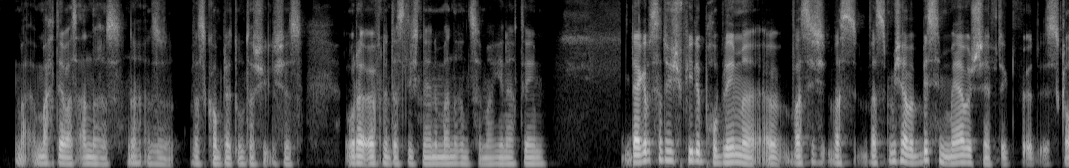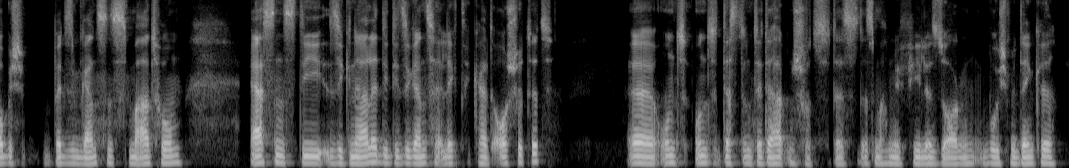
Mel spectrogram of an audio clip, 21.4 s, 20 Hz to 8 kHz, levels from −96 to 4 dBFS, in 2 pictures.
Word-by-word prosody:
m -, -, -5 dB
macht 115 Hz, 0 st, -2 dB
der 115 Hz, -, +5 dB
was 110 Hz, 0 st, 0 dB
anderes, 105 Hz, -3 st, -2 dB
ne, -, -, -4 dB
also 105 Hz, -4 st, -8 dB, 0.2 s
was 110 Hz, -1 st, -4 dB
komplett 105 Hz, -1 st, -2 dB
Unterschiedliches 105 Hz, -, -5 dB, 0.4 s
oder 120 Hz, 0 st, +5 dB
öffnet 115 Hz, 0 st, +1 dB
das 110 Hz, 0 st, -1 dB
Licht 110 Hz, -1 st, -5 dB
in 110 Hz, -, 0 dB
einem 110 Hz, 0 st, 0 dB
anderen 110 Hz, 0 st, -3 dB
Zimmer, 105 Hz, 0 st, -5 dB
je 105 Hz, 0 st, -3 dB
nachdem. 105 Hz, 0 st, -3 dB, 0.8 s
Da 130 Hz, -, +7 dB
gibt's 155 Hz, +4 st, +3 dB
natürlich 165 Hz, -1 st, +1 dB
viele 160 Hz, -1 st, +3 dB
Probleme. 125 Hz, -4 st, +3 dB
Äh, 110 Hz, -, +1 dB
was 115 Hz, +2 st, 0 dB
ich 130 Hz, -, -1 dB
was 120 Hz, 0 st, +1 dB
was 120 Hz, 0 st, -1 dB
mich 150 Hz, +2 st, +1 dB
aber 125 Hz, -, +6 dB
'n 120 Hz, -, -7 dB
bisschen 160 Hz, -7 st, +2 dB
mehr 120 Hz, +2 st, +5 dB
beschäftigt 115 Hz, -5 st, -1 dB
wird -, -, -5 dB
ist, -, -, -3 dB
glaube -, -, +1 dB
ich, -, -, -2 dB, 0.2 s
bei 110 Hz, -, -2 dB
diesem 115 Hz, 0 st, -4 dB
ganzen 110 Hz, +3 st, +1 dB
Smart-Home 115 Hz, +2 st, +2 dB, 0.7 s
1. 120 Hz, +1 st, +4 dB
die 115 Hz, -2 st, +1 dB
Signale, 115 Hz, +2 st, +2 dB
die 120 Hz, -, -4 dB
diese 115 Hz, +1 st, -2 dB
ganze 115 Hz, 0 st, +2 dB
Elektrik 115 Hz, +1 st, -5 dB
halt 110 Hz, -2 st, -1 dB
ausschüttet, 135 Hz, +5 st, -1 dB, 0.7 s
äh, 115 Hz, -1 st, +5 dB
und 120 Hz, +1 st, -1 dB
und 120 Hz, 0 st, -2 dB
das 120 Hz, 0 st, 0 dB
d 115 Hz, -, -7 dB
und 115 Hz, -, -5 dB
der 115 Hz, -, 0 dB
Datenschutz. 110 Hz, 0 st, -1 dB
Das -, -, -3 dB
das 110 Hz, 0 st, -4 dB
machen 110 Hz, +1 st, -3 dB
mir 110 Hz, -, -1 dB
viele 110 Hz, +1 st, -1 dB
Sorgen, 105 Hz, +2 st, -1 dB
wo 115 Hz, -, 0 dB
ich 110 Hz, -, -4 dB
mir 110 Hz, -, -1 dB
denke: 110 Hz, +1 st, +1 dB
115 Hz, 200 wpm, -28 LUFS, 110-120 Hz, 0.8 s, Da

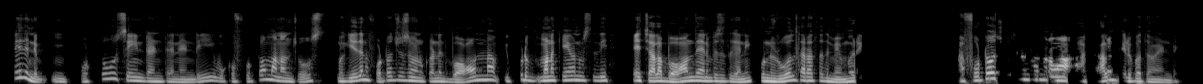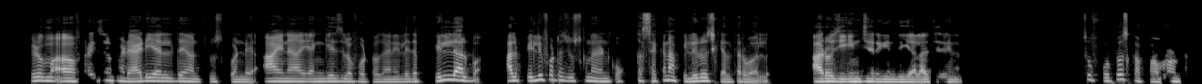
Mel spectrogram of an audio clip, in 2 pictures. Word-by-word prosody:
లేదండి. 300 Hz, -, +1 dB, 0.2 s
మ్ 130 Hz, -, -4 dB, 0.2 s
ఫోటోస్ 240 Hz, -, -6 dB
ఏంటంటేనండి 130 Hz, -6 st, -3 dB, 0.2 s
ఒక 135 Hz, 0 st, -11 dB
ఫోటో 140 Hz, +9 st, -9 dB
మనం 155 Hz, -7 st, +1 dB
చూస్ 140 Hz, +7 st, -5 dB, 0.4 s
ఏదైనా 205 Hz, +3 st, +2 dB
ఫోటో 190 Hz, -, -4 dB
చూసాం 180 Hz, -2 st, 0 dB
అనుకోండి 140 Hz, -1 st, -3 dB
అది 125 Hz, -, -6 dB
బావున్న 175 Hz, -, +1 dB, 0.2 s
ఇప్పుడు 195 Hz, +6 st, -4 dB, 0.2 s
మనకేమనిపిస్తుంది 190 Hz, -1 st, +1 dB, 0.3 s
ఏ -, -, +7 dB
చాలా 150 Hz, +1 st, +6 dB
బావుందె 150 Hz, +8 st, +4 dB
అనిపిస్తది 150 Hz, -4 st, 0 dB
గానీ 125 Hz, +4 st, +1 dB
కొన్ని 150 Hz, -3 st, +4 dB
రోజుల 170 Hz, +7 st, +3 dB
తర్వాత 175 Hz, -1 st, +1 dB
అది 145 Hz, -, +1 dB
మెమొరీ. 135 Hz, +6 st, 0 dB, 1.0 s
ఆ -, -, -1 dB
ఫోటో 185 Hz, +8 st, +2 dB
చూసినప్పుడు 225 Hz, -1 st, -8 dB
మనం 180 Hz, -2 st, +1 dB, 0.2 s
ఆ -, -, -5 dB
కాలంకెళ్ళిపోతామండి. 130 Hz, -, -2 dB, 0.5 s
ఇప్పుడు 170 Hz, +2 st, +1 dB
మా -, -, +3 dB, 0.2 s
ఫర్ 160 Hz, -, -7 dB
ఎగ్జాంపుల్ 175 Hz, 0 st, -6 dB
మా -, -, +2 dB
డ్యాడీ 145 Hz, +5 st, +4 dB
ఆళ్ళదే 145 Hz, -1 st, 0 dB
అన్ 120 Hz, -3 st, -3 dB
చూసుకోండి. 120 Hz, -4 st, -4 dB, 0.2 s
ఆయన 140 Hz, -1 st, +4 dB, 0.2 s
యంగ్ఏజ్‌లో 135 Hz, 0 st, 0 dB
ఫోటో 120 Hz, 0 st, -5 dB
గాని 115 Hz, 0 st, -2 dB
లేదా 130 Hz, +2 st, -2 dB, 0.2 s
పెళ్ళి 205 Hz, +5 st, +4 dB
ఆల్భమ్ 170 Hz, -2 st, -2 dB, 0.3 s
ఆళ్ళ 175 Hz, -, +5 dB
పెళ్లి 180 Hz, +5 st, +3 dB
ఫోటో 210 Hz, -3 st, -2 dB
చూసుకున్నారనుకో 150 Hz, -5 st, -1 dB
ఒక్క 165 Hz, -, -8 dB
సెకండ్ 175 Hz, +6 st, +1 dB
ఆ -, -, +1 dB
పెళ్ళి 135 Hz, +2 st, +3 dB
రోజుకి 155 Hz, -4 st, +2 dB
ఎళ్తారు 115 Hz, 0 st, -3 dB
వాళ్ళు. 95 Hz, -, -6 dB, 0.5 s
ఆ -, -, +10 dB
రోజు 140 Hz, -2 st, +5 dB
ఏం 130 Hz, -, +6 dB
జరిగింది? 120 Hz, -2 st, +2 dB
ఎలా 110 Hz, 0 st, +3 dB
జరిగిన 115 Hz, -2 st, -4 dB, 1.3 s
సో -, -, -6 dB
ఫోటోస్‌కా 160 Hz, 0 st, -1 dB
పవర్ 125 Hz, +5 st, -2 dB
ఉంటది. 130 Hz, -, -4 dB
145 Hz, 170 wpm, -25 LUFS, 130-180 Hz, 1.3 s, ఆ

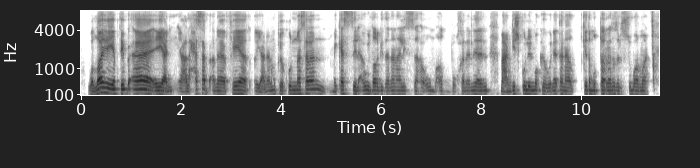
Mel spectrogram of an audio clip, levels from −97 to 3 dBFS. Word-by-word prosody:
والله، 110 Hz, +10 st, +7 dB
هي 160 Hz, -4 st, +7 dB
بتبقى 145 Hz, 0 st, +1 dB, 0.5 s
يعني 115 Hz, -1 st, +1 dB
على 105 Hz, +1 st, -3 dB
حسَب 145 Hz, +2 st, -3 dB
أنا 120 Hz, -2 st, -2 dB
فيَّا 130 Hz, 0 st, +1 dB
يعني، 115 Hz, 0 st, -4 dB
أنا 120 Hz, -, -4 dB
ممكن 130 Hz, 0 st, -6 dB
أكون 130 Hz, +2 st, -3 dB
مثلًا 140 Hz, 0 st, +1 dB
مكسَل 130 Hz, +4 st, -3 dB
أوي، 130 Hz, +2 st, -3 dB
لدرجة 125 Hz, -1 st, -3 dB
إن 115 Hz, -, -8 dB
أنا 125 Hz, 0 st, -5 dB
لسّه 125 Hz, 0 st, -8 dB
هاقوم 120 Hz, +2 st, -9 dB
أطبُخ، 110 Hz, -1 st, -14 dB
أنا 115 Hz, -, -6 dB
لل 120 Hz, 0 st, -3 dB, 0.2 s
ما 115 Hz, -, 0 dB
عنديش 125 Hz, +5 st, -3 dB
كل 130 Hz, 0 st, 0 dB
المكونات، 125 Hz, 0 st, -4 dB
أنا 115 Hz, -3 st, -3 dB, 0.2 s
كده 130 Hz, -1 st, -2 dB
مضطر 125 Hz, +1 st, -2 dB
أنزِل 120 Hz, -2 st, -5 dB
الsupermarket. 120 Hz, 0 st, -6 dB
125 Hz, 165 wpm, -23 LUFS, 115-130 Hz, 0.5 s, والله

